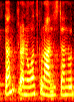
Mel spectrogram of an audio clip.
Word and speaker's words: Tantra: now become Tantra whereas it's not done draw it's Tantra Tantra but even I have to say Tantra because if I say Tantra No One's Gonna understand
